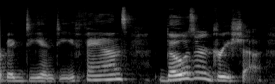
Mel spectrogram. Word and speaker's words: Grisha: Bardugo's universe revolves around something known as Grisha, I believe is how you pronounce it. At least that's how I'm going to pronounce it.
